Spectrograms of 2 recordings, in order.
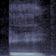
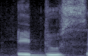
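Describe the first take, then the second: First: "Eduse" split into three slow syllables; long pauses between each part of "Eduse"; broken down. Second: Said in the usual way. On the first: Shown as a demonstration. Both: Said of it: "take my time to break it down".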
